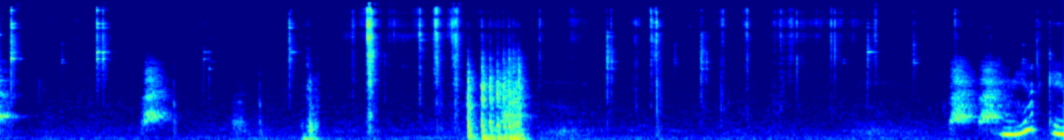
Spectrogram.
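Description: A dog barks in short bursts in a room during a wind chime craft session, with one loud burst near the middle and several fainter yips, mixed with scissor snips and clinks and a person talking.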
